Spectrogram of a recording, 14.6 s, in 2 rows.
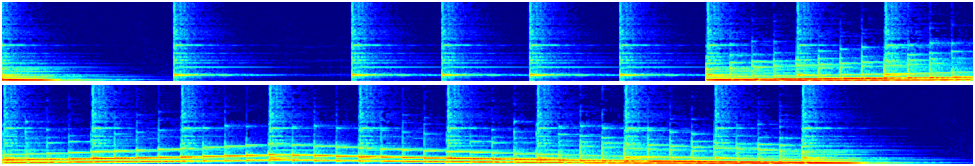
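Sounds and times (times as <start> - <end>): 
chromatic scale: 0.0 - 0.7, 5.3 - 14.0.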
